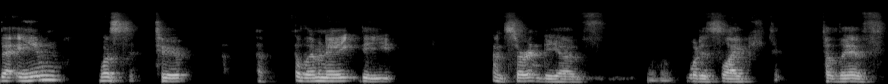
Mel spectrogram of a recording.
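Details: Adult man with lifelong stuttering, mostly blocks, stuttering in highly variable ways; stuttering.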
